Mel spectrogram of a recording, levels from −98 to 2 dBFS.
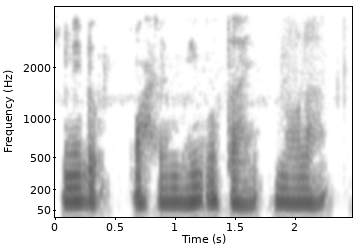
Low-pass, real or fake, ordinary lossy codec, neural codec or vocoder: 3.6 kHz; real; none; none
